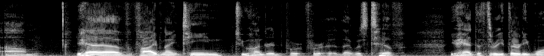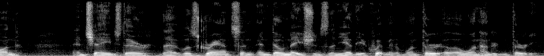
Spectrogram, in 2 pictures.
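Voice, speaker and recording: In a room with audible echo, a man with an American accent talks fairly slowly in a very deep, low voice with ordinary pitch variation. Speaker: village trustee. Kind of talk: public meeting Q&A. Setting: village board meeting.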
